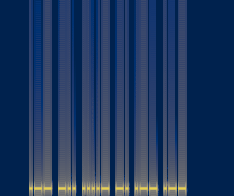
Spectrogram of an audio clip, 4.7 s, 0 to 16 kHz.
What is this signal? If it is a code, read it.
Morse code, heard as a keyed tone, about 25 wpm, 690 Hz. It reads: WD4NWW
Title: SOTA QSO Practice 25wpm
